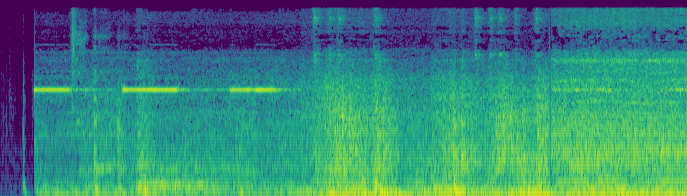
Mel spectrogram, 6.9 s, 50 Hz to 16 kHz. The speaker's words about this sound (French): Imaginez un camion poubelle silencieux. Qui ne réveillerait pas les enfants à 23h par exemple en faisant ça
